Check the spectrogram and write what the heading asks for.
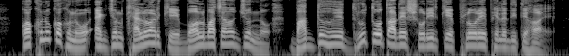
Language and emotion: Bengali, neutral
